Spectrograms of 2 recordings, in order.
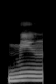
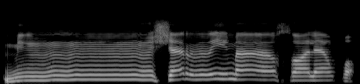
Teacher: Kalau kita baca dengung itu kerasa ada getaran di hidung kita gitu ya.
